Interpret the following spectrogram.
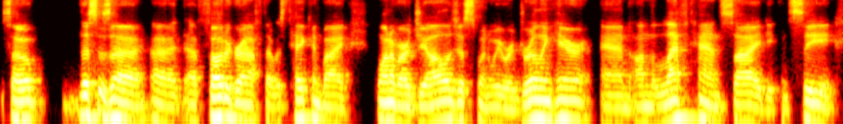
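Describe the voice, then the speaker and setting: Enthusiastic man presenting in a webinar. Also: lowish voice. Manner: enthusiastic, with frequent restarts and fillers. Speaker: company president and CEO presenting.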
